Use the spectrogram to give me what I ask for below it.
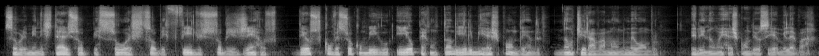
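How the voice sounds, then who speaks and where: A man giving an emotional faith testimony in a studio, earnest, swinging between loud bursts and hushed low tones. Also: husky, no echo.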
